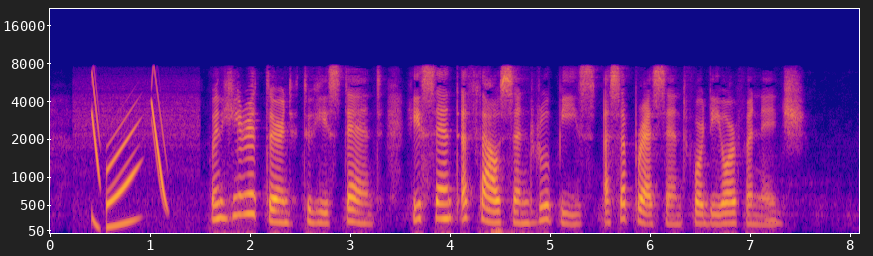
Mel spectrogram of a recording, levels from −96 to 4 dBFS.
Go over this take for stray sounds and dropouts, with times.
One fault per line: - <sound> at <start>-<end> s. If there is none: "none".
- chirp at 0.4-1.2 s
